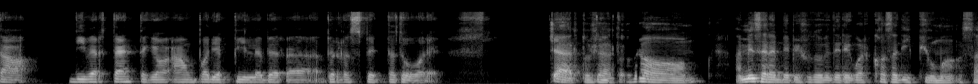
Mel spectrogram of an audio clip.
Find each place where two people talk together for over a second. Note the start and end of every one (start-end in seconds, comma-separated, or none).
none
